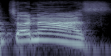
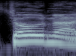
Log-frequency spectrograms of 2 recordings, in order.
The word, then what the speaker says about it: Jonah: Oh, Jonas. Jonah. It's not the same. I think it's the same. I need to read the Bible more, man. Get Jonas. Jonas. It's Jonah. Oh, you don't pronounce the S.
